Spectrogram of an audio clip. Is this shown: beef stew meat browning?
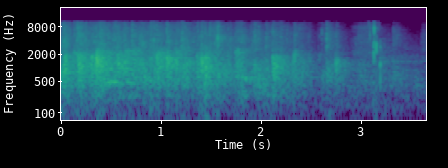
no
